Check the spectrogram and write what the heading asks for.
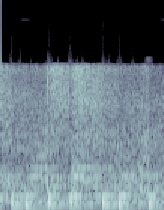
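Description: Chinese lion-dance percussion: a big drum beating in a slightly uneven rhythm of about three strokes a second, under a continuous clashing wash of cymbals.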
